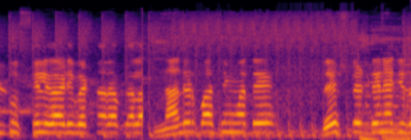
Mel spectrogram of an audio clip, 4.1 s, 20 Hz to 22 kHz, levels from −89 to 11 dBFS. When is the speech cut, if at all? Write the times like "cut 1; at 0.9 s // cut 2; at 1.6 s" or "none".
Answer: cut 1; at 1.4 s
